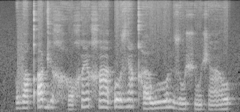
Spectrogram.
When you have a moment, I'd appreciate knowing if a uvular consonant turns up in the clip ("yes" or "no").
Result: yes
